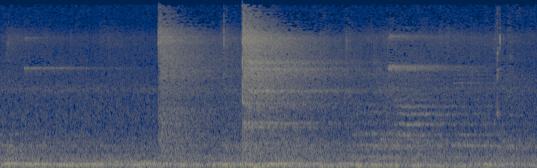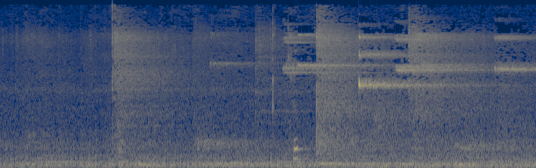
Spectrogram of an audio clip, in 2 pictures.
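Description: Badminton rally sounds in a large hall: racket strikes on the shuttlecock that echo off the walls, with sneakers squeaking briefly on the court floor. The sharpest strike comes a little after the middle.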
